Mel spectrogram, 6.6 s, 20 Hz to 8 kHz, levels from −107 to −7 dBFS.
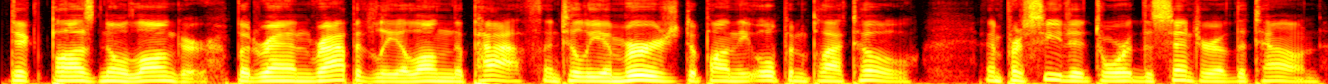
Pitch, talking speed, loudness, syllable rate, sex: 140 Hz, 225 wpm, -18 LUFS, 6.5 syllables/s, male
